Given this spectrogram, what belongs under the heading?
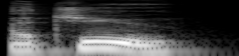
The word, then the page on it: adieu: British English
